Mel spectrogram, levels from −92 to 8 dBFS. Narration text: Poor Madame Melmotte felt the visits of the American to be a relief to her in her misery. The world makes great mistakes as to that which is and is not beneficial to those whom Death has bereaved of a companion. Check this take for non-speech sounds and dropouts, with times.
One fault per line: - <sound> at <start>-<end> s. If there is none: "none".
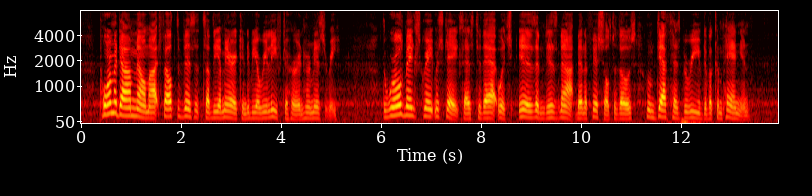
none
